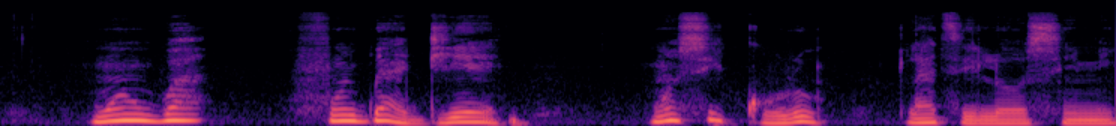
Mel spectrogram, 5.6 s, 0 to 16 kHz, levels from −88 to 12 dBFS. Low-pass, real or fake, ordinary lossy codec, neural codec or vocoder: 10.8 kHz; real; none; none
